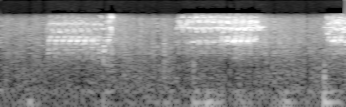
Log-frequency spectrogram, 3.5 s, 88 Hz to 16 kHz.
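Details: Barn owl, female with mouse, 06:11 on 17 September 2019; two softer, hoarse hissing screeches over low background rumble, a third starting at the end.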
